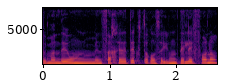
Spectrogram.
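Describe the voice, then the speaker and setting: The speaker is a woman. She talks with a Rioplatense accent. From Argentina. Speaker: actress. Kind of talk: casual chat. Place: studio. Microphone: headset.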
